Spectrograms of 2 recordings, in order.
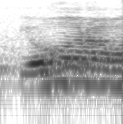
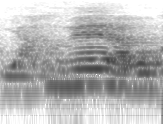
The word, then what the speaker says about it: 야훼: 사실 이거는 여호와라고 하는 단어는 말도 안 되는 발음이고. 이 YHWH를 사실은 가장 근접하게 발음했을 가능성이 무엇일까라고 학자들이 추정을 해가지고 여기다가 아하고 에를 집어넣은 거예요. 야훼라고 발음했을 가능성이 가장 높다라는 학자들의 재구성이고 학자들의 추정입니다.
